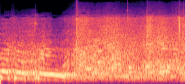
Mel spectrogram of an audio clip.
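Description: Marching protest crowd shouting slogans in chorus, with long held and sliding voice tones.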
